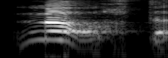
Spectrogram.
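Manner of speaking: high, loud cry of grief; tearful cry. A narrator's reading. Weeping child over the corpse, high stricken cry. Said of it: "répéta l'enfant, dont les larmes tombaient".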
